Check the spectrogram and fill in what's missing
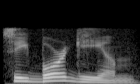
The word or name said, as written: seaborgium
